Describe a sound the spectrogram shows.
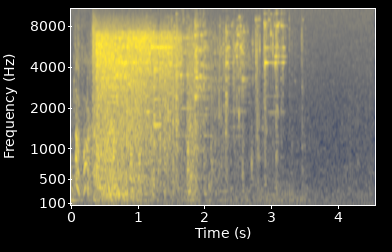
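Window glass shatters loudly and shards tinkle down.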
